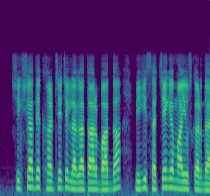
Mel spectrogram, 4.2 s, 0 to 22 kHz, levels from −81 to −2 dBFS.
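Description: Nothing goes wrong here: the speech comes through the AMR wideband (HD Voice) codec with its usual ceiling at 7.2 kHz, and the coding sounds consistent with its top 23.85 kbit/s mode.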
